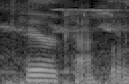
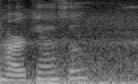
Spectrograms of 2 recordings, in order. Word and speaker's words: Harecastle: a boat facility for the hair Castle sorry not Hardcastle okay or casual you pronounce it Hardcastle okay it looks like hair oh there goes the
